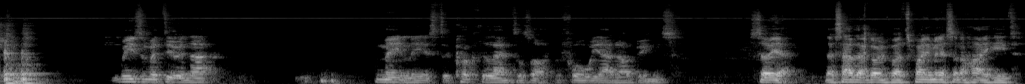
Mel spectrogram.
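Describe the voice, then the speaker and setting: A British man presenting a recipe in a laid-back, jokey, chatty way, like a casual cooking tutorial. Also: sits low. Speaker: home cook presenting a recipe. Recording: roomy, distant mic, faint noise.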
